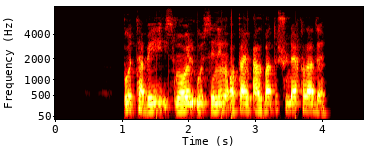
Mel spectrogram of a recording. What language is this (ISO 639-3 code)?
uzb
